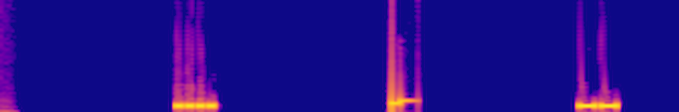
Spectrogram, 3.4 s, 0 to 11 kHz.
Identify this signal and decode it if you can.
Morse code, heard as a keyed tone, about 44 wpm, 700 Hz. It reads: H M
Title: Single Letter-Number Alt 45wpm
